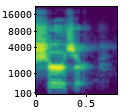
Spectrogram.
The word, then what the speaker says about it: Scherzer: else um max scherzer i'm a may she pronounce it right we worked on that for like 10 minutes before it is max scherzer why him um he seems very down to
